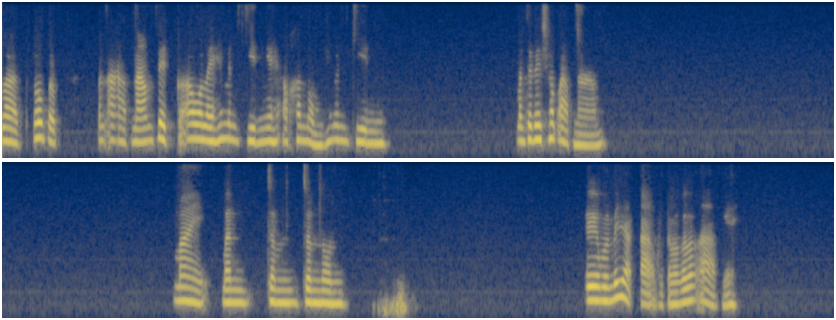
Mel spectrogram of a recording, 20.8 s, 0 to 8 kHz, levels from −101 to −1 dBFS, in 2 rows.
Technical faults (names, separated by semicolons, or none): none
